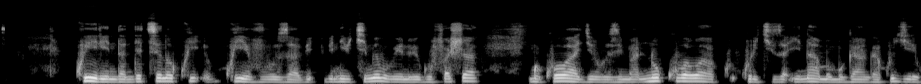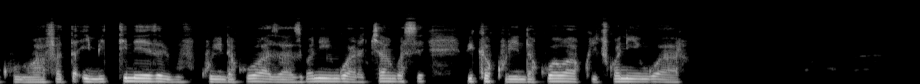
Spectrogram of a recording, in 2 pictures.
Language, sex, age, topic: Kinyarwanda, male, 18-24, health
